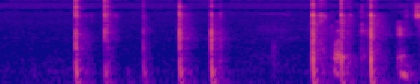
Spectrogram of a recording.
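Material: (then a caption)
Bread crust. A freshly baked gluten-free bread loaf, just out of the oven, is tapped lightly with a knife nine times, giving short, dry, crisp knocks that stop almost instantly. The crust sounds beautifully firm, and the loaf is baked through, though a little crumbly.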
